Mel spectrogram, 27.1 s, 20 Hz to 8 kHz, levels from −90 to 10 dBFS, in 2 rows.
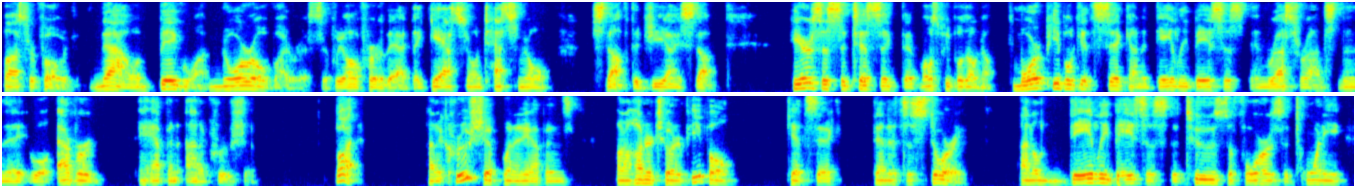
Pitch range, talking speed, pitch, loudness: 100-120 Hz, 160 wpm, 105 Hz, -18 LUFS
